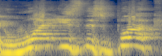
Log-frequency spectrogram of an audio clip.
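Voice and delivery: acted-out amazement, high and drawn out; astonished. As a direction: stretch the question out in high-pitched disbelief. Retold astonished phone call.

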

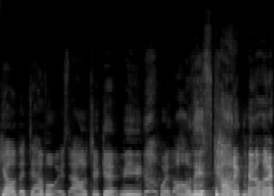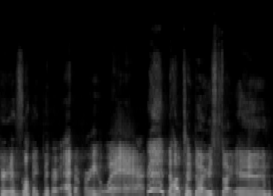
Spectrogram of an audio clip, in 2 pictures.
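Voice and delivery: laughing mock alarm. Retelling caterpillar sting in dryer.

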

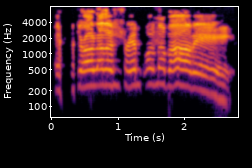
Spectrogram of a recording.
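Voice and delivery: high, slow, hammed-up Australian accent; mock Australian accent. Co-host echoes the movie line, exaggerated Australian accent. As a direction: stretch it into a big fake Australian cry. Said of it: "my favorite reference to other accents".

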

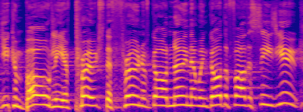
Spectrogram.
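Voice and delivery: preaching building to a loud, high climax; impassioned preaching. Real, not acted. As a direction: proclaim the good news with rising force.

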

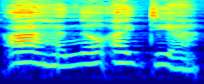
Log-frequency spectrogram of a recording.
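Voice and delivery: loud, mocking echo of "I had no idea"; mocking loud repeat. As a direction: shout it back the way she threw it. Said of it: "she went through that spiel again".

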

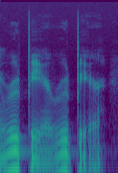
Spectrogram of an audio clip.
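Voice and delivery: ordinary delivery

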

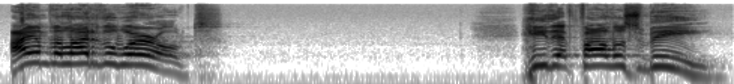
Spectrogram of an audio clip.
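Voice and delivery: very loud, high declaration; booming preacher quoting Jesus; thunderous proclamation. Acted. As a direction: proclaim it to the whole crowd at full force.

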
